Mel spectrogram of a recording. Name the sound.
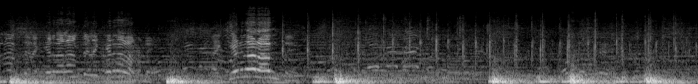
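crowd applauding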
